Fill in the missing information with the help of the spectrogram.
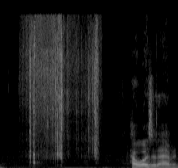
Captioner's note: apple crunching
